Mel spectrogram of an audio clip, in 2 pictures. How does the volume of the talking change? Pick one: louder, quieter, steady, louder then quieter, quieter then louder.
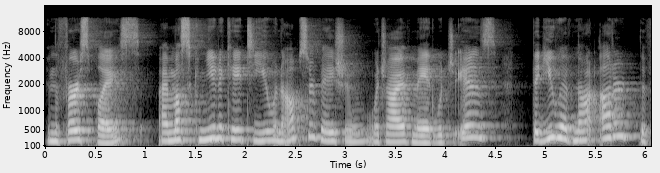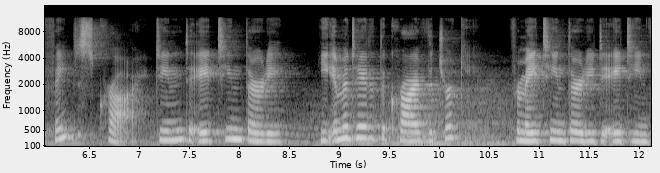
steady.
